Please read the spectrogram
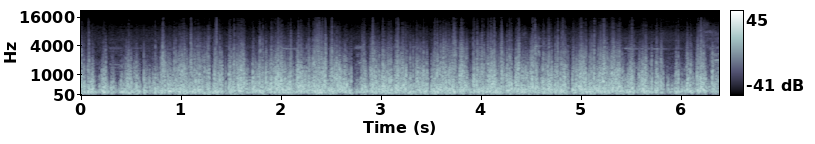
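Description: Wind buffeting the microphone on a moving pontoon boat: a loud, continuous rush that flutters constantly.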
